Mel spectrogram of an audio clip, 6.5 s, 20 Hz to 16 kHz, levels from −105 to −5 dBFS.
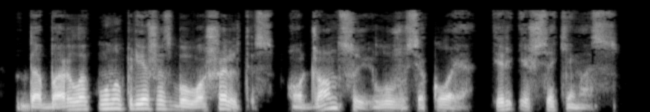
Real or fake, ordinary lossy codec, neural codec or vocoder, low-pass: fake; MP3, 48 kbps; codec, 44.1 kHz, 7.8 kbps, Pupu-Codec; 14.4 kHz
